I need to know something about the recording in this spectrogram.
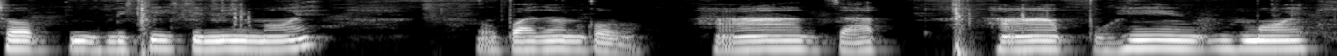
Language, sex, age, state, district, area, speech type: Assamese, female, 60+, Assam, Charaideo, rural, spontaneous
